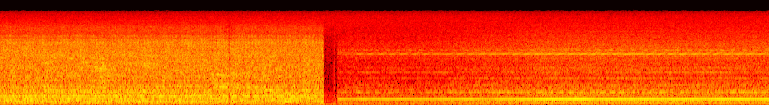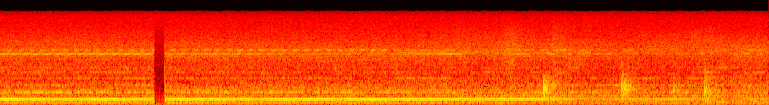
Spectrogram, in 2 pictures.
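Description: Continuous film processing machine running with a dense, even noise, cut off abruptly a little over three seconds in. A quieter, steady equipment hum with one held tone follows, with a brief dropout past the middle and a few light clicks near the end.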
